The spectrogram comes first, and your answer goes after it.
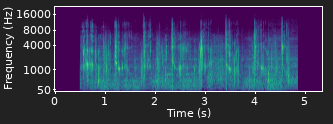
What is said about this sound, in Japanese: ガムを噛んではダメです。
